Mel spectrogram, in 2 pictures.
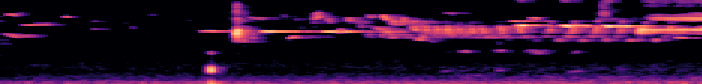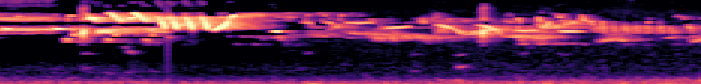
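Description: Songbirds chirping and singing, with several short trills and quick rising and falling whistles overlapping. The calls are sparse at first and grow busiest around the middle.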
